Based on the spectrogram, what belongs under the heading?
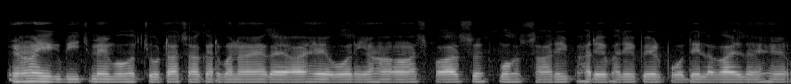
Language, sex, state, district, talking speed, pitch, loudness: Hindi, male, Maharashtra, Nagpur, 150 wpm, 120 Hz, -26 LUFS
